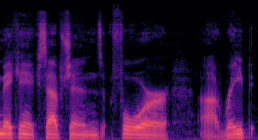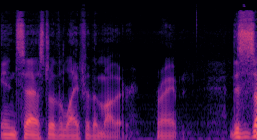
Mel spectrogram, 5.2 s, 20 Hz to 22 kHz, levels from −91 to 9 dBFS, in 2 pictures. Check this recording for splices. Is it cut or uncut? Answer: uncut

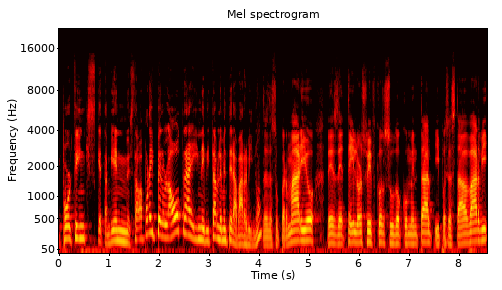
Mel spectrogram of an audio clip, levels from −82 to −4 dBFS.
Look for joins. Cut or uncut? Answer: cut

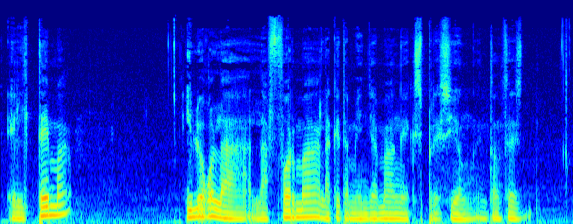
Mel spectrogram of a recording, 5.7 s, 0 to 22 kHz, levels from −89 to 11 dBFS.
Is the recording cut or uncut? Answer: uncut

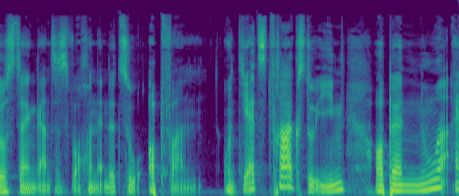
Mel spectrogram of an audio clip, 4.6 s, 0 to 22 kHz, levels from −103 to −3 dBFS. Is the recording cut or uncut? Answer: uncut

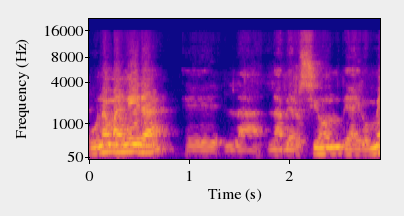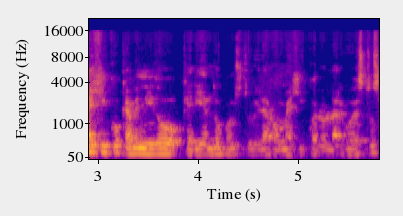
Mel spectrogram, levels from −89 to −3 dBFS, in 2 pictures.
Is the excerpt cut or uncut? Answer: cut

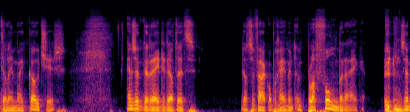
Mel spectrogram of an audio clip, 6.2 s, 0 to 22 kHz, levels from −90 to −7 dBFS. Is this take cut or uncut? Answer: uncut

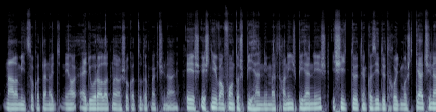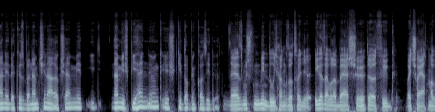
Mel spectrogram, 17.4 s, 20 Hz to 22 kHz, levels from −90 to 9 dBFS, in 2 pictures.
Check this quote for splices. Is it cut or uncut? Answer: cut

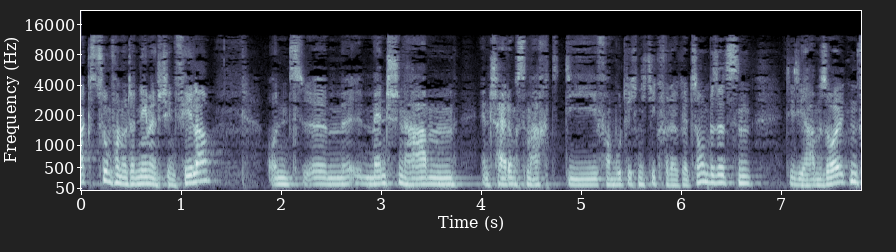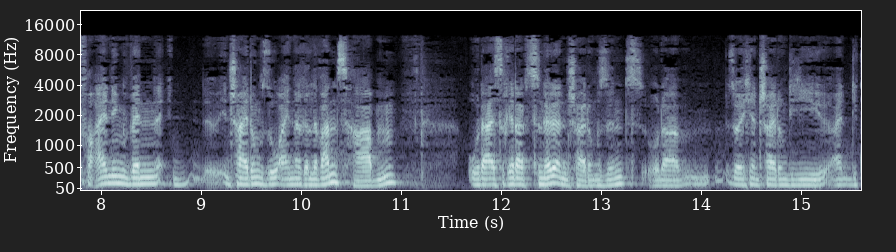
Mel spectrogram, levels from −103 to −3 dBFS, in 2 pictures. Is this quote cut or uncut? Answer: uncut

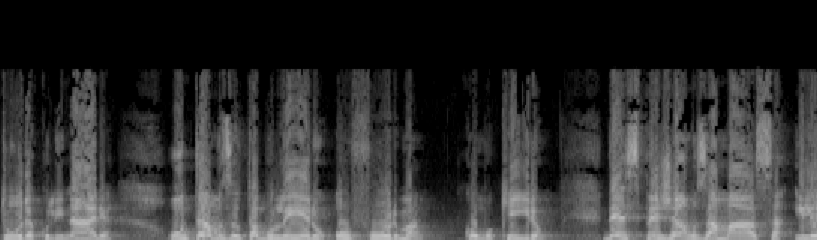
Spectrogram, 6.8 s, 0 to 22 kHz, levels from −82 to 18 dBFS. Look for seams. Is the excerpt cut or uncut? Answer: uncut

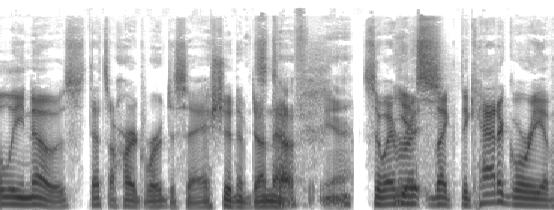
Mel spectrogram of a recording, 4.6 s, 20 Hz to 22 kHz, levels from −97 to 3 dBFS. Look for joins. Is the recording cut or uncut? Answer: cut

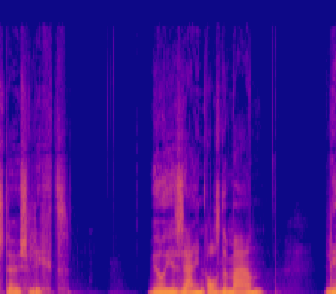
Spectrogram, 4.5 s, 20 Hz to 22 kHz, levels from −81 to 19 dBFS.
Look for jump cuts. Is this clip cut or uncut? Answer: uncut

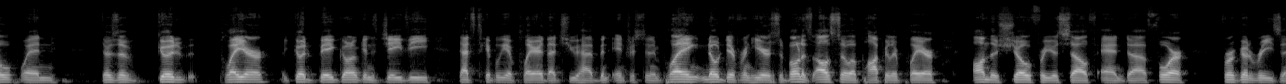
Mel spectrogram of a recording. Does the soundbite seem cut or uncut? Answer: uncut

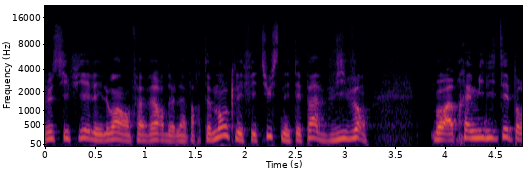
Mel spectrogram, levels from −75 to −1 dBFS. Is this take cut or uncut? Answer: cut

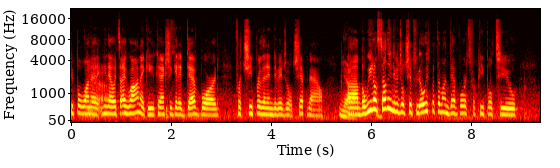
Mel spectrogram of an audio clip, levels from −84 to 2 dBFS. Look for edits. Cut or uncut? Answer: uncut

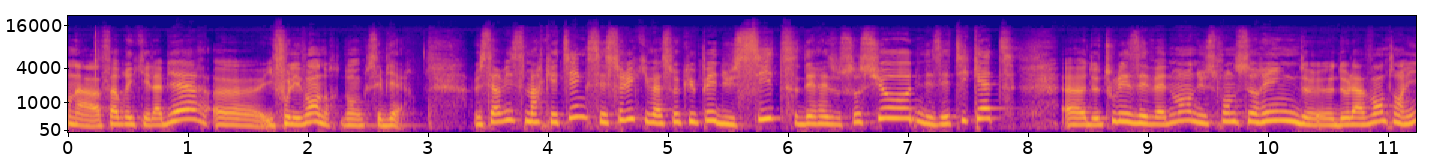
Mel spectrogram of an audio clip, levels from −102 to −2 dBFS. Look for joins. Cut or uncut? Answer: cut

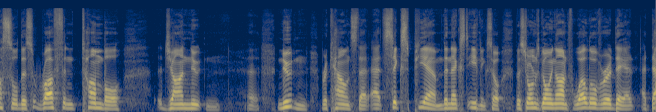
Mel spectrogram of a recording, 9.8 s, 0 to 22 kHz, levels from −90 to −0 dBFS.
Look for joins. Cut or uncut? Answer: uncut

